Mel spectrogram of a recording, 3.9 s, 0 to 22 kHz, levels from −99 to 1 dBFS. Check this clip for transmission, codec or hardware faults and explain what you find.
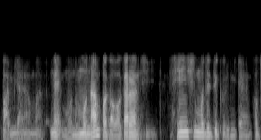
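The whole clip carries heavy Opus voice compression. From start to finish the speech is narrowband, pointing to a SILK linear-prediction coder running at a very low rate, around 6 kbps. Everything above roughly 4 kHz is discarded, and the excitation is coded coarsely, leaving the voice muffled, hoarse and faintly robotic. A spectrogram shows a hard ceiling near 4 kHz with smeared, blocky harmonics. The waveform looks smoothed and lacks sharp consonant transients.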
